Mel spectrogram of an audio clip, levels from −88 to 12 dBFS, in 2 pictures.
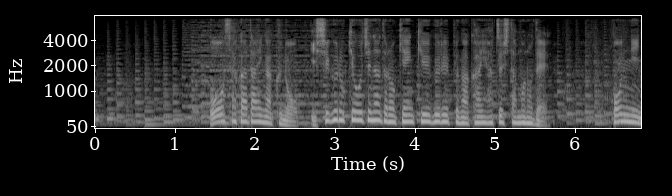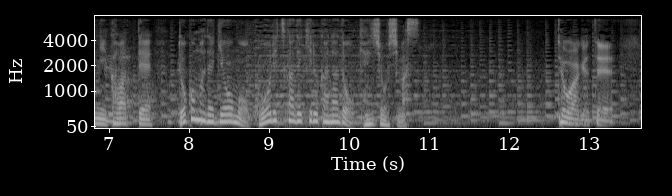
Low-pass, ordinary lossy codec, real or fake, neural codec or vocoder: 7.2 kHz; none; real; none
